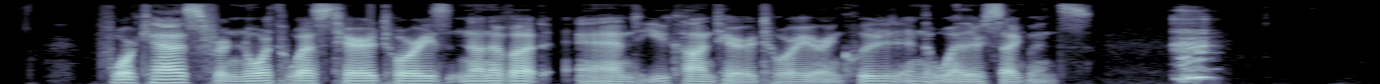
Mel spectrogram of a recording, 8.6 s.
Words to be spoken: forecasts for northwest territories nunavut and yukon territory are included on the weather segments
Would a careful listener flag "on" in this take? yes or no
yes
